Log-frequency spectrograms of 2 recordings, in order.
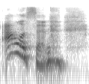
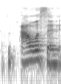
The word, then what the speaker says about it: allicin: And I don't know if there's a correlation with the name Allison. It's obviously spelled a little bit different, but I was like, wow, it's literally pronounced the same way. So this allicin is garlic's protective compound.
